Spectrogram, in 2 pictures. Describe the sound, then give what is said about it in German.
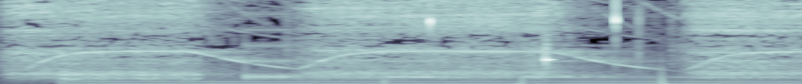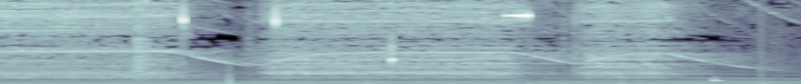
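A dental turbine drill whines in repeated high-pitched bursts, rising and falling about four times, over a steady low mechanical hum with occasional sharp clicks. No one speaks. “Das kriegt man, das ist ein moderner Neubau, sodass die Türen sind relativ dicht, aber man hört schon ein bisschen was, wenn man die Turbine anhat.”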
